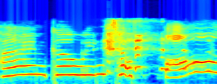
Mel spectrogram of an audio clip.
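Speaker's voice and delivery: very high, slow, drawn-out, hesitant, timid voice. Retelling how the class repeated the instructor's line: imitating timid delivery. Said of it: "everyone says it so timidly".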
